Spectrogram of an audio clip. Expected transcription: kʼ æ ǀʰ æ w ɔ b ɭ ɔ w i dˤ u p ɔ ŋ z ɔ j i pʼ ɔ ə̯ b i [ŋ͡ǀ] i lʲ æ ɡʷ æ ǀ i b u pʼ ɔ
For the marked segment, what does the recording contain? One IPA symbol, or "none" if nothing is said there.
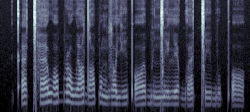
ŋ͡ǀ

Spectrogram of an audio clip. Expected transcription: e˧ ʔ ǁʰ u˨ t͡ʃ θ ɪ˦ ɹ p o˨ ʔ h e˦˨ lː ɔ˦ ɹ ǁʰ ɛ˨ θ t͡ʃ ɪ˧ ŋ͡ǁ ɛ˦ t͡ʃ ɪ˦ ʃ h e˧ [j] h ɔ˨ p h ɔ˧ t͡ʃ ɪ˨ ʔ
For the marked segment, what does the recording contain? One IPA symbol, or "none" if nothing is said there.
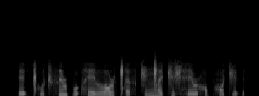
ɹ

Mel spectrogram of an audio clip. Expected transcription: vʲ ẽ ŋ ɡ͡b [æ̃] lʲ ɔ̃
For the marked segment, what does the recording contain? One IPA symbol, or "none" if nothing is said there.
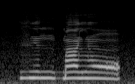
ã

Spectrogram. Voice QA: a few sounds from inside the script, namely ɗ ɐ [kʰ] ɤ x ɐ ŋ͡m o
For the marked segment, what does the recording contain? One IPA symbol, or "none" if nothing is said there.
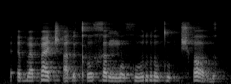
kʼ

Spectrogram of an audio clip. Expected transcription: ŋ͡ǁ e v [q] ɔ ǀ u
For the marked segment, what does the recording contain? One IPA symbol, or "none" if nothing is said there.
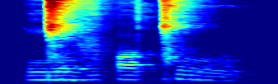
ʔ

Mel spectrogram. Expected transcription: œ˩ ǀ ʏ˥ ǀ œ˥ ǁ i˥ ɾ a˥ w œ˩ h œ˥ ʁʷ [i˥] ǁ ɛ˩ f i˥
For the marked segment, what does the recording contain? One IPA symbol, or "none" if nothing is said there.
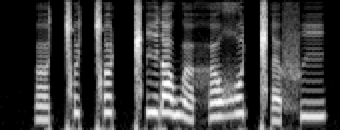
i˥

